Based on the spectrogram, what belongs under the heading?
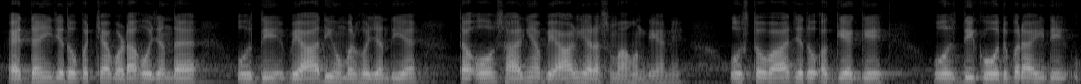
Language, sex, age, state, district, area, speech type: Punjabi, male, 18-30, Punjab, Shaheed Bhagat Singh Nagar, urban, spontaneous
